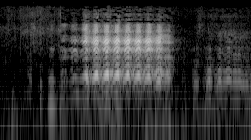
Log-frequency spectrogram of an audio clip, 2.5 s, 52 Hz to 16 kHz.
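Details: Newborn F4 Mini Alpine goat buckling, black with white frosted ears and nose, born on a homestead on March 13, 2021: one loud, wavering bleat with a rapid pulsing tremolo lasting about a second, then quiet background.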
